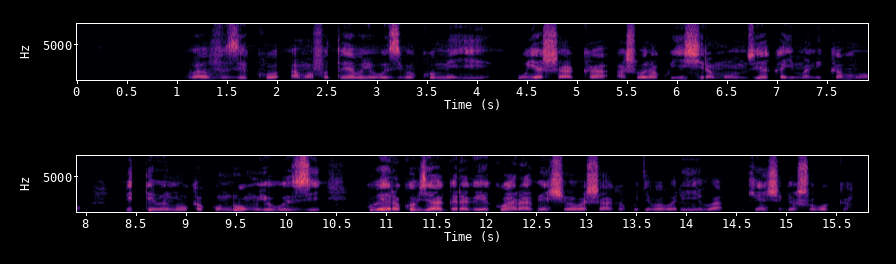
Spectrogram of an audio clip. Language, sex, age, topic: Kinyarwanda, male, 18-24, government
